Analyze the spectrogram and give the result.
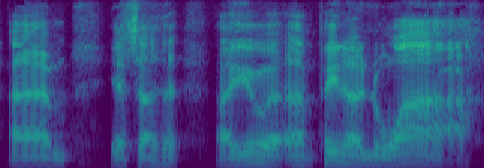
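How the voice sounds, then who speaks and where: A podcast co-host with a medium-pitched, slightly bright voice chats casually at a measured pace about radio drama. He comes across droll, wordy and hesitant.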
